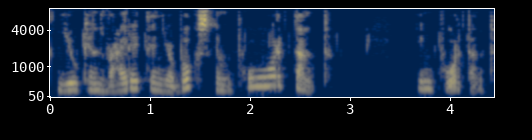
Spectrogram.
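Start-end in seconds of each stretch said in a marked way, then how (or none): 1.6-4.4 fake Russian accent, hit hard, emphatic. Telling students something is very important, switching on a put-on russian accent. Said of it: "I turn on my Russian accent".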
